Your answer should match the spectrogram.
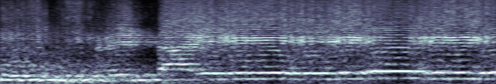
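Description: A man's voice chanting a melodic recitation in long held notes, stepping up in pitch about halfway through.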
